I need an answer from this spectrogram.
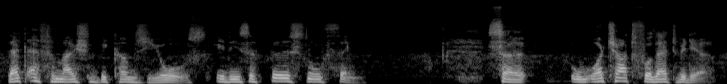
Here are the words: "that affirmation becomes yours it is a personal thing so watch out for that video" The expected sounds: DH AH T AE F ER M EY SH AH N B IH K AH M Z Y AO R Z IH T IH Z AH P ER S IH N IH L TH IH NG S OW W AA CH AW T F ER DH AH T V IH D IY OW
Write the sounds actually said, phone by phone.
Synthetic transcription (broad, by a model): DH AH T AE F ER M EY SH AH N B IH K AH M Z Y AO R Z IH T IH Z AH P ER S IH N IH L TH IH NG S OW W AA CH AW T F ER DH AH T V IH D IY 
